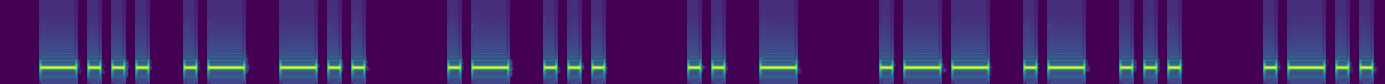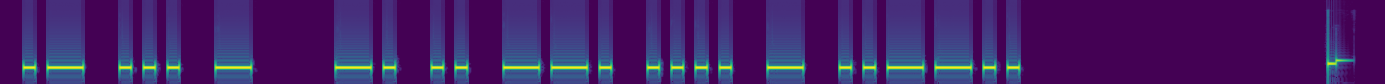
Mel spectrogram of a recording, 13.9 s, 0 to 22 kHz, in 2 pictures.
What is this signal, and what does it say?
Morse code, heard as a keyed tone, about 20 wpm, 700 Hz. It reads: BAD AS IT WAS LAST NIGHT?
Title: Sentences from Top 1000 Words - Review Part 1 - 20wpm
